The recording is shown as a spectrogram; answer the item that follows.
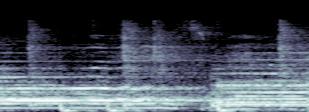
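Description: Live electronic dance-pop: a sung vocal held over sustained synthesizer chords, with kick-drum thumps underneath. The chord changes about one and a half seconds in.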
